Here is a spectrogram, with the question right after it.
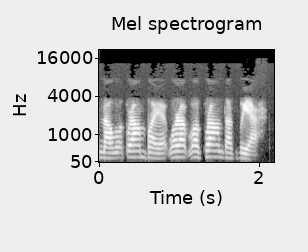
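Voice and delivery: ordinary talk

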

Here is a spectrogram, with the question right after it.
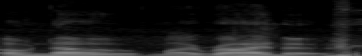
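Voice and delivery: mild, gentle, tender lamenting tone. Recalling how Tom reacted every time he lost a unit, imitating Tom's gentle voice. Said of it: "he just said in this gentle voice".

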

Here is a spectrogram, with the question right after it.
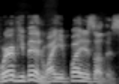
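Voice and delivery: high, loud, demanding voice.

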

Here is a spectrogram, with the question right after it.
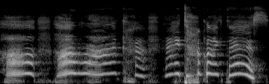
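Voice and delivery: high, whiny sing-song teasing, swooping and rising. Show how Kyle mimics you when you insist you don't sound like that, in Kyle's high-pitched mimicking voice. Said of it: "With that high-pitched voice".

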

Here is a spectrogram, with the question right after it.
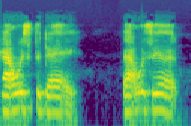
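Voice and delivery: moved, emotion rising, voice filling up. Remembering the day of graduating college, getting emotional. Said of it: "I'm getting emo-, emotional thinking about it".

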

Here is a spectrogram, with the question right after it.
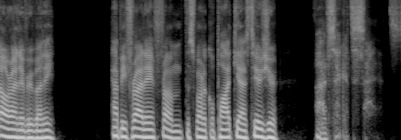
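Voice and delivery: creepy, unsettling put-on voice. Podcast host opens the friday show for his co-host in a creepy voice. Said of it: "everybody feels like they need to take a shower after that".

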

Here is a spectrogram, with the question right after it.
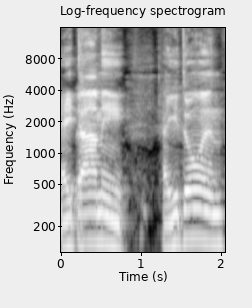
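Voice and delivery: put-on New York accent. Imitating the speaker's new york uncles, new york accent. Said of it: "None of my relatives talk like that".

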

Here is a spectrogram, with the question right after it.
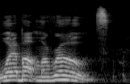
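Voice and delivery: ordinary delivery

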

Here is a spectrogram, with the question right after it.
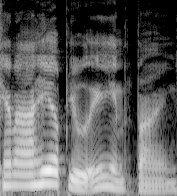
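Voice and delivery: put-on Southern country accent, played straight. Retelling going up to a girl and offering help, in a put-on accent. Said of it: "Why are you talking like that?".

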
